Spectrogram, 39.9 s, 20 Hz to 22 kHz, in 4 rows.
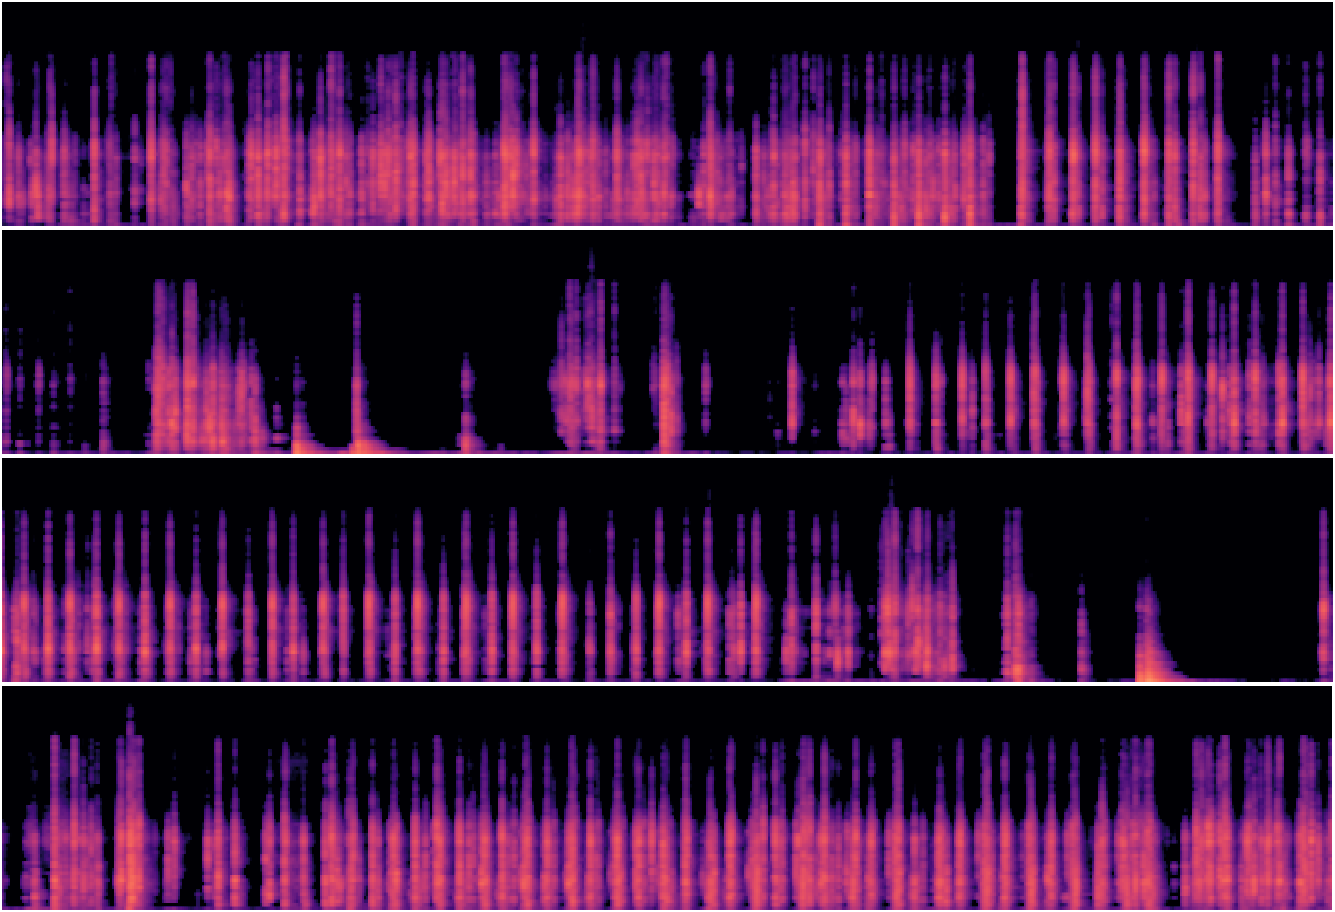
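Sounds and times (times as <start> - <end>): packaging crackling and clicking: 0.0 - 10.3, 11.1 - 12.1, 29.9 - 39.9.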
